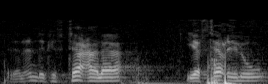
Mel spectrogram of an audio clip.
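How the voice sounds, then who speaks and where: A man teaching Arabic grammar in a measured way, explaining a text line by line and often checking in with his students. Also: on the high side, steady tone, darkish tone, husky. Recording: long hall reverb.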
